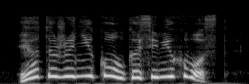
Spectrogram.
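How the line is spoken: Joyful shout. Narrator (Russian): крикнул Сенька радостно

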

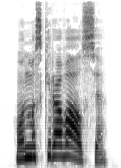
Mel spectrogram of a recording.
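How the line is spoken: Pale, frightened outcry. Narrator (Russian): выкрикнул побелевший партийный секретарь

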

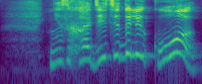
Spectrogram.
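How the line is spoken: Calling after them. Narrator (Russian): крикнула мама им вдогонку

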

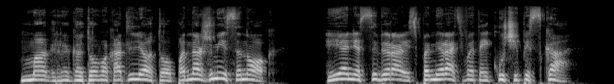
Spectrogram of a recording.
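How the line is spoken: Deep booming voice. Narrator (Russian): Пробасил Гайен

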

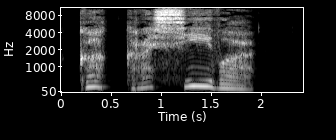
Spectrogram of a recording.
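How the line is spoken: Whisper. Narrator (Russian): прошептал Джордж

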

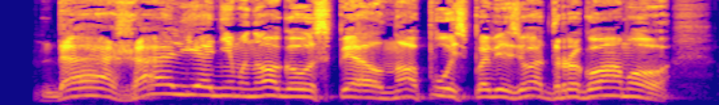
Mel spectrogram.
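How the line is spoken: Yelling. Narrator (Russian): заорал я

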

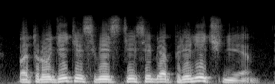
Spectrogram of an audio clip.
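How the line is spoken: Sharp official man. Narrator (Russian): резко сказал первый секретарь крайкома

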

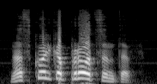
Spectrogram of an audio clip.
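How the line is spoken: Cheerful young man shouting. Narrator (Russian): опять выкрикнул веселый молодой человек

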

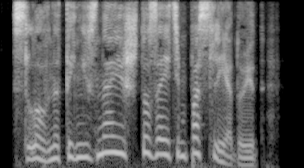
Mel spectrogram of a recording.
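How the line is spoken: Angry hiss. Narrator (Russian): Зло прошипело Иви

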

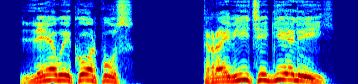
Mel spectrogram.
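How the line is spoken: Loud command. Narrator (Russian): громко приказал капитан

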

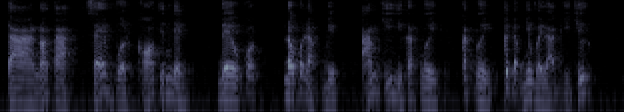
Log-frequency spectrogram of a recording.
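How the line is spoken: Shameless shouting back. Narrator (Vietnamese): Trác Phạm vô sĩ không nhận nợ, cũng quát lại

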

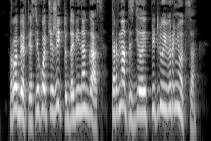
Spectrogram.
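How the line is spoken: Shout. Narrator (Russian): прокричал Джексон

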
